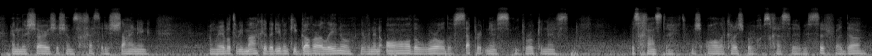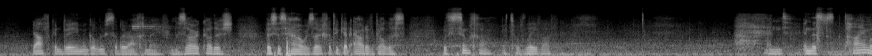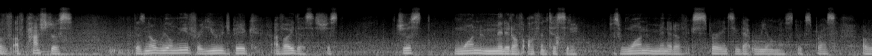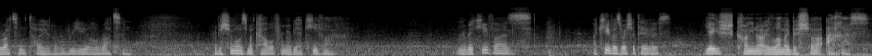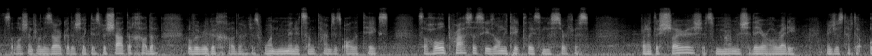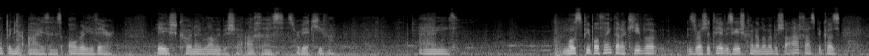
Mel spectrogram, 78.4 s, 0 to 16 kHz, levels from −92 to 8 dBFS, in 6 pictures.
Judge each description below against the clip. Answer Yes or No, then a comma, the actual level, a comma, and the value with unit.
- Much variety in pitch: No, average, 2.9 semitones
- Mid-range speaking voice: No, low, 105 Hz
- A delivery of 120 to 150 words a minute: Yes, average, 140 wpm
